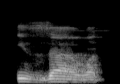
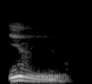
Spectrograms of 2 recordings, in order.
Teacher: Dileburkan nggak boleh. Tapi jelaskan dulu zalnya.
